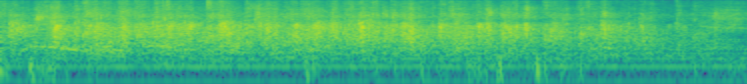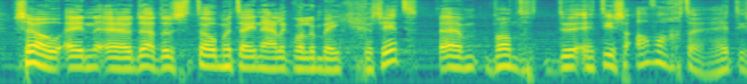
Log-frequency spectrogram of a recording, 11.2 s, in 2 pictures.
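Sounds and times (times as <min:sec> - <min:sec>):
applause: 0:00.0 - 0:05.4
speech: 0:05.8 - 0:11.2.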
